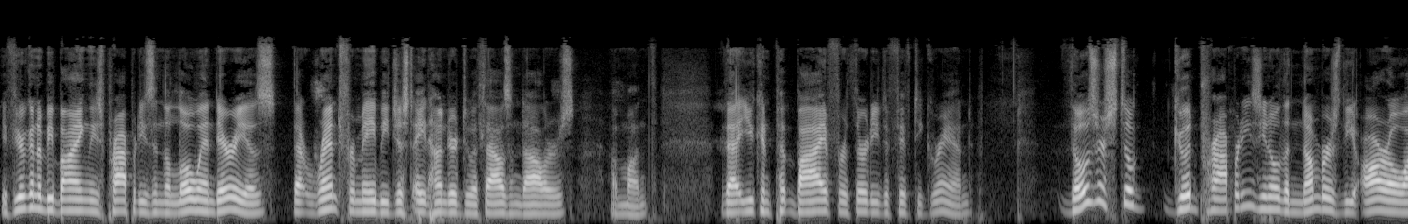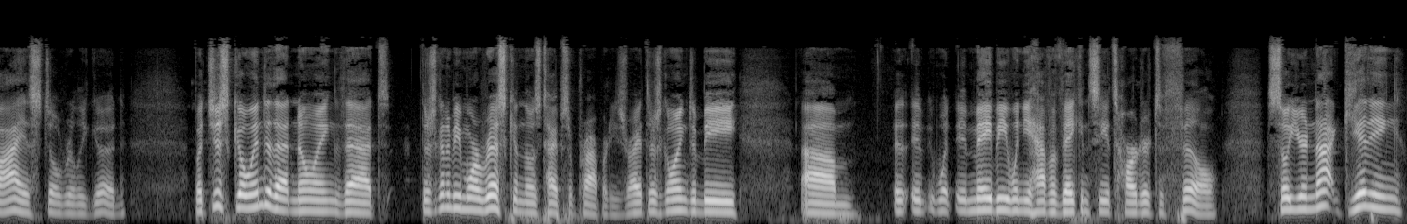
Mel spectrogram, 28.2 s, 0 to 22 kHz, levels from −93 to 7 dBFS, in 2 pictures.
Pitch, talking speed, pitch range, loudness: 155 Hz, 195 wpm, 140-170 Hz, -18 LUFS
